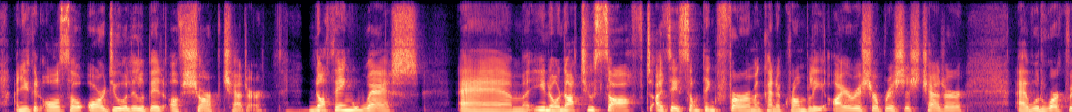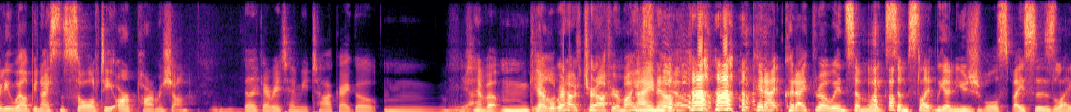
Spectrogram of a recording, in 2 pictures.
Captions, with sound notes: And you can also, or do a little bit of sharp cheddar. Nothing wet, not too soft. I'd say something firm and kind of crumbly, Irish or British cheddar would work really well. Be nice and salty or Parmesan. Like every time you talk, I go, "Mmm." Yeah, we're gonna have to turn off your mic. I know. (laughs) Could I throw in some slightly unusual spices,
